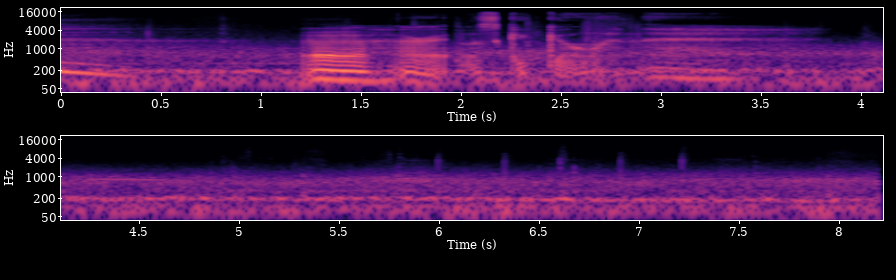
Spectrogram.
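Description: Footsteps crunch over snow and stone.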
